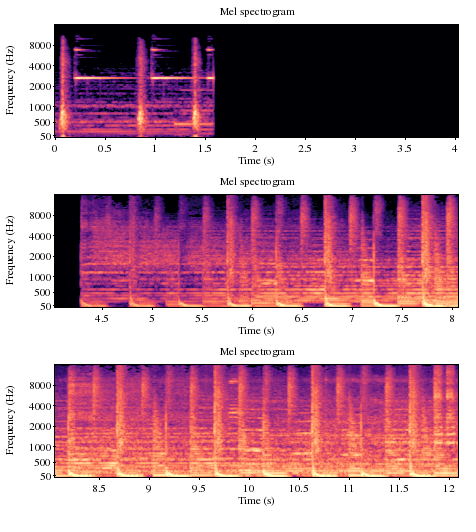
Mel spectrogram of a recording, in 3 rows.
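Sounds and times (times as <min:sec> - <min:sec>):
held synth chord: 0:07.5 - 0:12.0.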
